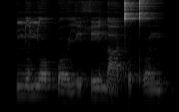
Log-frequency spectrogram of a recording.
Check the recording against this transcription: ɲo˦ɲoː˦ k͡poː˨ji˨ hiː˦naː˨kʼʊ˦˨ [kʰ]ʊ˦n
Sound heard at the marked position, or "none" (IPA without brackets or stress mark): kʼ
